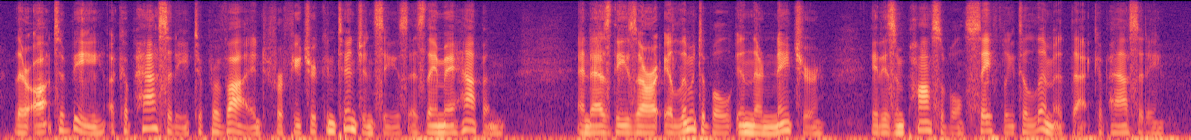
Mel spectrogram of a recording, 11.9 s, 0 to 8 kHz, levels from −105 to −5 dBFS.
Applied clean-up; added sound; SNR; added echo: none; none; none; none.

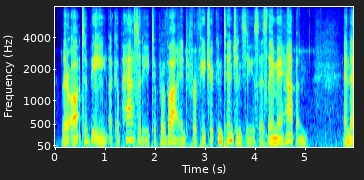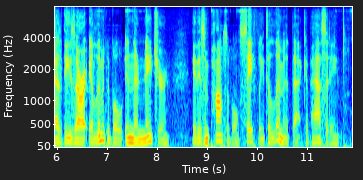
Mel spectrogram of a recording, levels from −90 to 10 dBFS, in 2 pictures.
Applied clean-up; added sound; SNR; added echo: neural separator model SepFormer DNS4.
